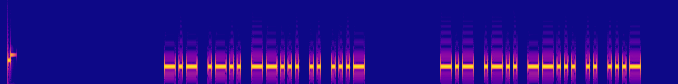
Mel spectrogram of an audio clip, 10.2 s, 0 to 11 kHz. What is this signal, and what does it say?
Morse code, heard as a keyed tone, about 22 wpm, 700 Hz. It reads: KL7IV KL7IV
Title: USA Call Signs - 5 Characters - Repeated 3x - 22wpm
